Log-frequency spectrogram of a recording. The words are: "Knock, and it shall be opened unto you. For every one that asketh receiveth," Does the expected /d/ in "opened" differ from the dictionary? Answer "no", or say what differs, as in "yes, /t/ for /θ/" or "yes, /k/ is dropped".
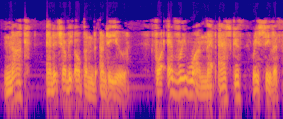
no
